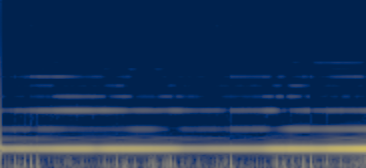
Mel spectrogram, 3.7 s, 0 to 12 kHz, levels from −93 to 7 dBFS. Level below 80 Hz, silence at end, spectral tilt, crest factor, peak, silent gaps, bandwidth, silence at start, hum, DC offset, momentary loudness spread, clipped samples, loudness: -50 dBFS; 0 s; -13.5 dB/octave; 14 dB; -10 dBFS; none; 1.7 kHz; 0 s; none; under 0.1%; 12 LU; under 0.1%; -26 LUFS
